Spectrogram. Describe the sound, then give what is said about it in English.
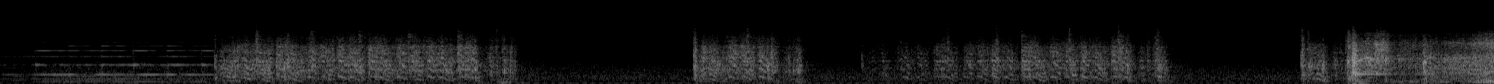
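A car parked in a field cranks over in four strained bursts with pauses between them before the engine catches. Each burst is loud and dense, and a faint steady hum fills the quiet gaps. “The engine finally fires and he pulls away.”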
